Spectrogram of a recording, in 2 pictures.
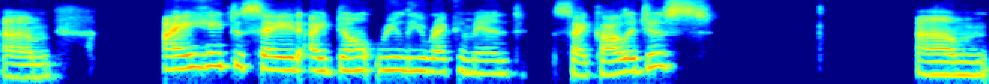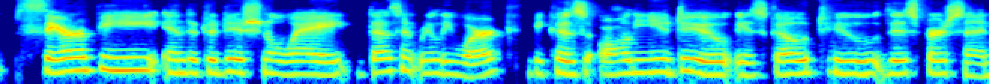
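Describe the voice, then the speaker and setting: A woman with an unremarkable speaking voice speaks at a moderate pace and medium pitch, with ordinary pitch variation. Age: 60s. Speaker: art-based healing coach. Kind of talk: panel discussion.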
